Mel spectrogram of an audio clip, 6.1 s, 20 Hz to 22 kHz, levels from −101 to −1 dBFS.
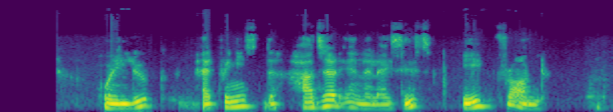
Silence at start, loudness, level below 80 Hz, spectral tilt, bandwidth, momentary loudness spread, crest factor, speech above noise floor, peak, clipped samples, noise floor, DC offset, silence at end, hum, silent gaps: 1.05 s; -15 LUFS; -58 dBFS; -6.5 dB/octave; 7.4 kHz; 12 LU; 16 dB; 26 dB; 0 dBFS; under 0.1%; -39 dBFS; under 0.1%; 0.15 s; none; none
